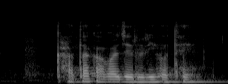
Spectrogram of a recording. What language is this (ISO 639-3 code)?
hne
